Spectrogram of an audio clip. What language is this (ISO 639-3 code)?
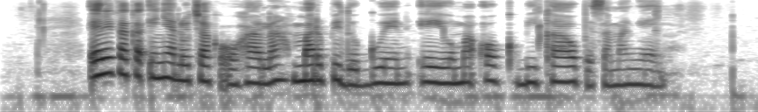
luo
